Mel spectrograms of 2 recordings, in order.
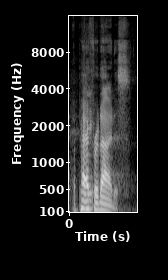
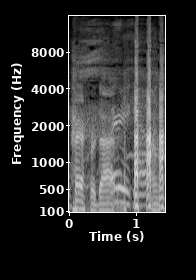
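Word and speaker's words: Epaphroditus: Says the commentary is about Epaphroditis. What? Epapraditus as Paul's helper in Philippians. Yeah. Epapraditis. Okay. Epaphroditis.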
